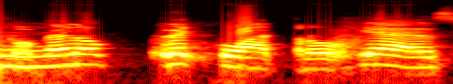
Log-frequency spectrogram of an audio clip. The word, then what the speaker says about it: Recuatro: sa hindi ko sure kung tama ung pagk Kaka-pronounce ko pero Recwatro. Yes, Recwatro.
